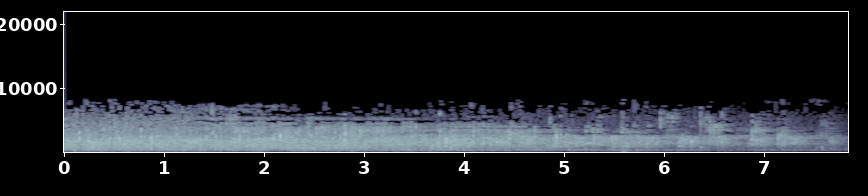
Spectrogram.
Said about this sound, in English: Amazing conference. Let's give a quick round of applause to all the local ones here for hosting it.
